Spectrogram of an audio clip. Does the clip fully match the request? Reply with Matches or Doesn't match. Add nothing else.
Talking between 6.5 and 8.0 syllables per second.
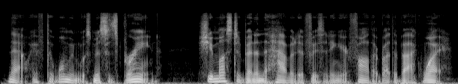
Matches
